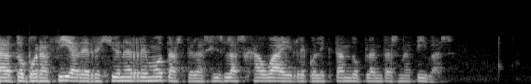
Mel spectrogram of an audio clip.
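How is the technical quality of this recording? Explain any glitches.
No glitches or technical faults are audible here.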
